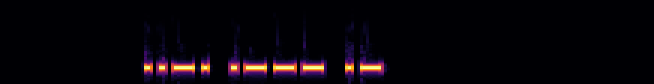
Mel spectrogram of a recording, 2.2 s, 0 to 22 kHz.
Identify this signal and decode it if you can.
Morse code, heard as a keyed tone, about 50 wpm, 700 Hz. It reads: FJA
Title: USA Call Sign Postfixes - 3 Letters 50wpm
